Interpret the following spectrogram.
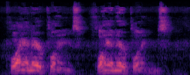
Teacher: we take out the g and the following word begins with a vowel you're not connecting the g to the next word you're connecting you're linking the n to the next word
